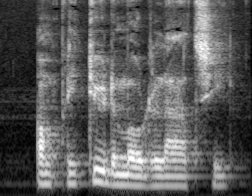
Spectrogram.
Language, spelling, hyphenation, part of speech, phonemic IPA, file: Dutch, amplitudemodulatie, am‧pli‧tu‧de‧mo‧du‧la‧tie, noun, /ɑm.pliˈty.də.moː.dyˌlaː.(t)si/, Nl-amplitudemodulatie.ogg
- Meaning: amplitude modulation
